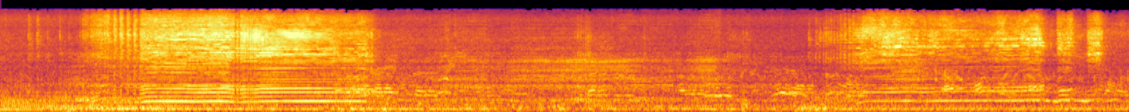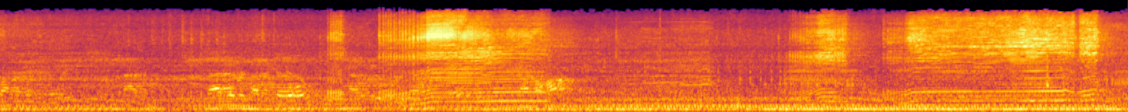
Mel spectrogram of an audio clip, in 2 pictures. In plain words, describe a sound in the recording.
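A small dirt bike engine whines and revs up and down.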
